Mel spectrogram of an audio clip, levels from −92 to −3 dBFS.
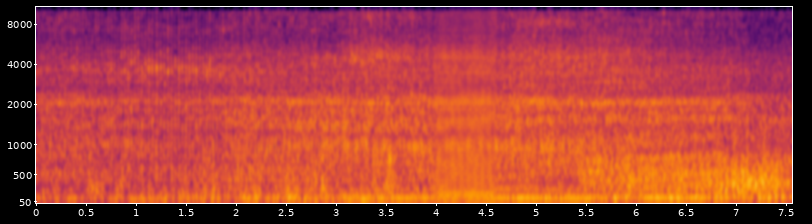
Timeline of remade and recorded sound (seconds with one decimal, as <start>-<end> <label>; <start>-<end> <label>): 0.0-4.0 recorded; 4.0-4.6 remade; 4.6-7.6 recorded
